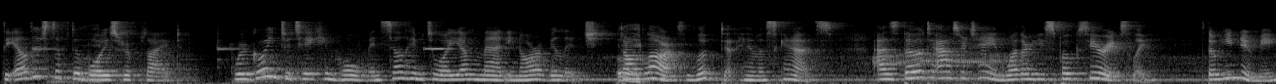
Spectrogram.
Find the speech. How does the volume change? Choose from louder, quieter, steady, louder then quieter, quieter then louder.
steady.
